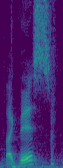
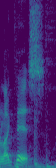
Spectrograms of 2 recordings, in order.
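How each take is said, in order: First: The pitch rises at the end. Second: The pitch falls at the end. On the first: "But some accents go up" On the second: "go down at the end like this"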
